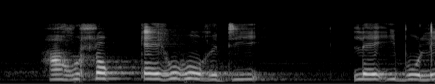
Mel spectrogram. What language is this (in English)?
Southern Sotho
